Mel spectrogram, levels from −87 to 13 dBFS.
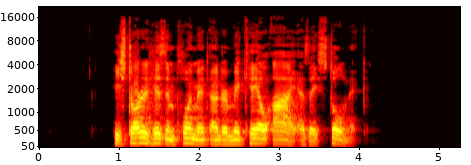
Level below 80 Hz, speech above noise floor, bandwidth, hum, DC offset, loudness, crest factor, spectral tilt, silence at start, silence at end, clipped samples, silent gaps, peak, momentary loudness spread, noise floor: -60 dBFS; 75 dB; 16 kHz; none; under 0.1%; -15 LUFS; 16 dB; -4.5 dB/octave; 0.95 s; 1.3 s; under 0.1%; none; -2 dBFS; 8 LU; -90 dBFS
